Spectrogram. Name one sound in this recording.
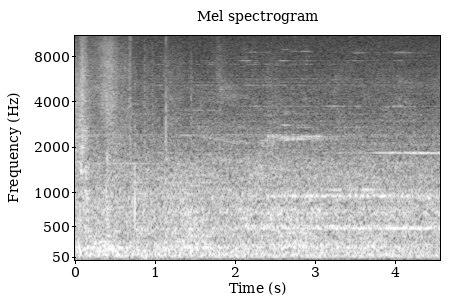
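A shoe rustles and taps as it is handled.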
